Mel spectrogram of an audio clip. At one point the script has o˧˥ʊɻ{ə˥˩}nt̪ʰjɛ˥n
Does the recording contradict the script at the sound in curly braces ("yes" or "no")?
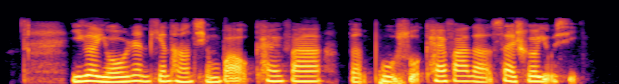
no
